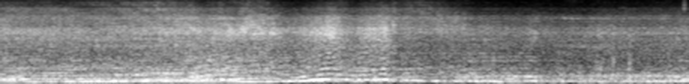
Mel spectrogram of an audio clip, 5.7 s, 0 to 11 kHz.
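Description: WTCC touring race cars at the 2014 Marrakech street race roll onto the grid, engines rumbling and rising in pitch as they pass, fairly faint and steady, with no clear voices.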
